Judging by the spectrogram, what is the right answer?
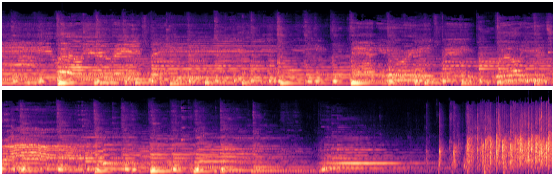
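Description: Acoustic Americana/folk string band playing live: singing over plucked guitar, fiddle and double bass. The song ends on a held note that fades, and the audience starts applauding near the end.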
